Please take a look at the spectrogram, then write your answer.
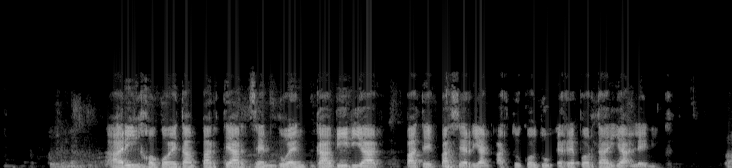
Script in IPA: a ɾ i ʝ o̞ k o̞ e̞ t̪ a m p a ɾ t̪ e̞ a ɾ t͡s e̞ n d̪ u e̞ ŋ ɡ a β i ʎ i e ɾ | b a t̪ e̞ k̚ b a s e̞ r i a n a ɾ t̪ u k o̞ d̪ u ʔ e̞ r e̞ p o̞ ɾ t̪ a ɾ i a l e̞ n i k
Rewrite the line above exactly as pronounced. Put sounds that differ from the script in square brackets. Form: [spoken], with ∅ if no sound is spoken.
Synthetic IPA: a ɾ i ʝ o̞ k o̞ e̞ t̪ a m p a ɾ t̪ e̞ a ɾ t͡s e̞ n d̪ u e̞ ŋ ɡ a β i [ɾ] i [a] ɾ | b a t̪ e̞ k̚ b a s e̞ r i a n a ɾ t̪ u k o̞ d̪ u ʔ e̞ r e̞ p o̞ ɾ t̪ a ɾ i a l e̞ n i k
